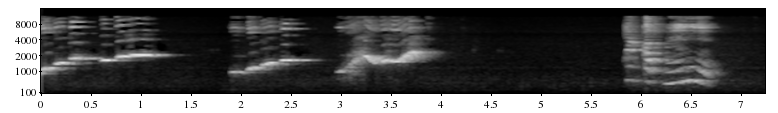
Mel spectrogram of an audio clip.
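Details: Talking male African Grey Parrot, indoor pet; rising whistled phrases in three bursts, each climbing in pitch, then after a pause a rough, throaty speech-like call.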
